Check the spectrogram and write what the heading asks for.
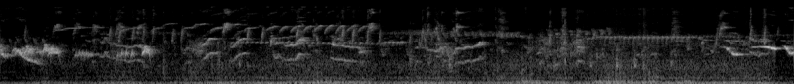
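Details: Common redpoll calling: rapid series of high, clipped chirps and short trills, with a sustained buzzy note in the middle and scattered upslurred whistles, all against near silence.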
